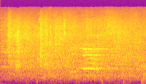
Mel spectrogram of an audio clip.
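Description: Ice hockey rink ambience during play: a steady wash of skate and game noise with faint distant voices, one of which stands out briefly about halfway through.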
